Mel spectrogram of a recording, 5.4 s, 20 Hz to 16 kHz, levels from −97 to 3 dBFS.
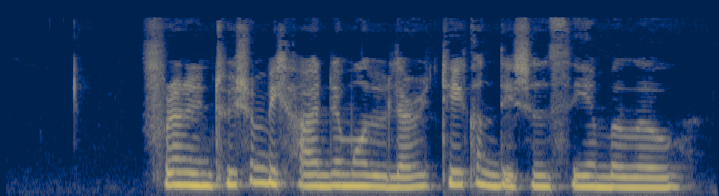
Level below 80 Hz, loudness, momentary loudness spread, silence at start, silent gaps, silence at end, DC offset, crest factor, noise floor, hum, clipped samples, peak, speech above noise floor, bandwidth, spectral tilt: -70 dBFS; -24 LUFS; 6 LU; 1.1 s; none; 0.3 s; under 0.1%; 14 dB; -77 dBFS; none; under 0.1%; -12 dBFS; 54 dB; 11.5 kHz; -6.5 dB/octave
